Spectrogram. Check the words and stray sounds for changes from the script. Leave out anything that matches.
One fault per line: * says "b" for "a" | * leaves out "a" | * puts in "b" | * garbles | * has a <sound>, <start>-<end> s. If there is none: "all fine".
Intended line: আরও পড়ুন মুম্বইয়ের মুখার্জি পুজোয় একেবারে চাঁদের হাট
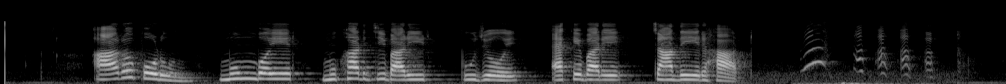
* puts in "বাড়ির"
* has a laugh, 7.9-9.5 s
